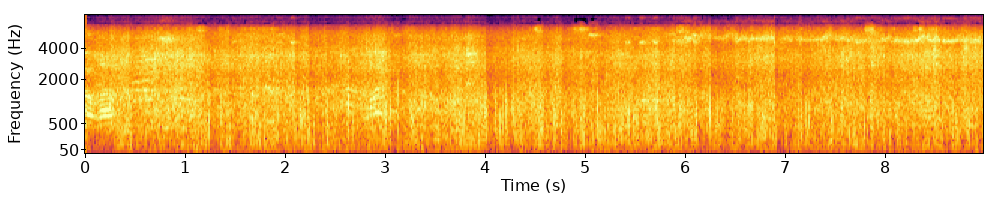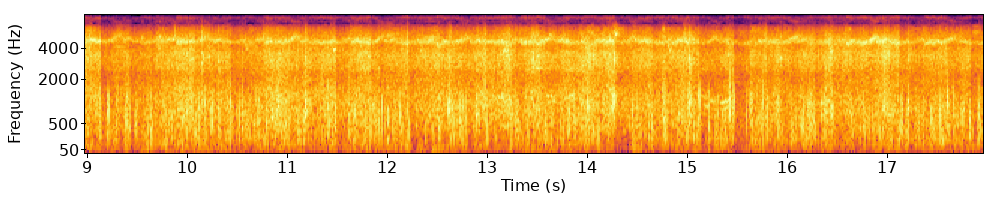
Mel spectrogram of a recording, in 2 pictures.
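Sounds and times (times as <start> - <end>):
train wheels on rails: 0.0 - 17.9
faint high whine: 4.5 - 17.9.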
